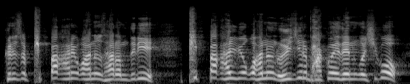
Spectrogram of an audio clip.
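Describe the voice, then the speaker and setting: Male pastor, high pitch, bright forceful tone, sermon delivery, emphatic, rhetorical questions, repetition for stress. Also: fairly even intonation, fast talker. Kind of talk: church sermon with call-and-response prompts.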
